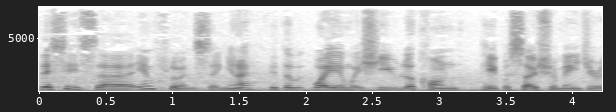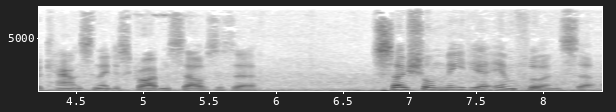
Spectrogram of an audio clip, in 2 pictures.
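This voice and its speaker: A high-pitched man with a slight London accent, lively intonation and a fairly quick pace. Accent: London, slightly geezerish. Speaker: podcast host. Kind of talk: casual chat. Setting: studio.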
